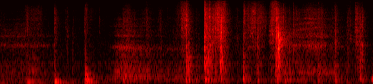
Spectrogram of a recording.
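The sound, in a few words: tarot cards being shuffled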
